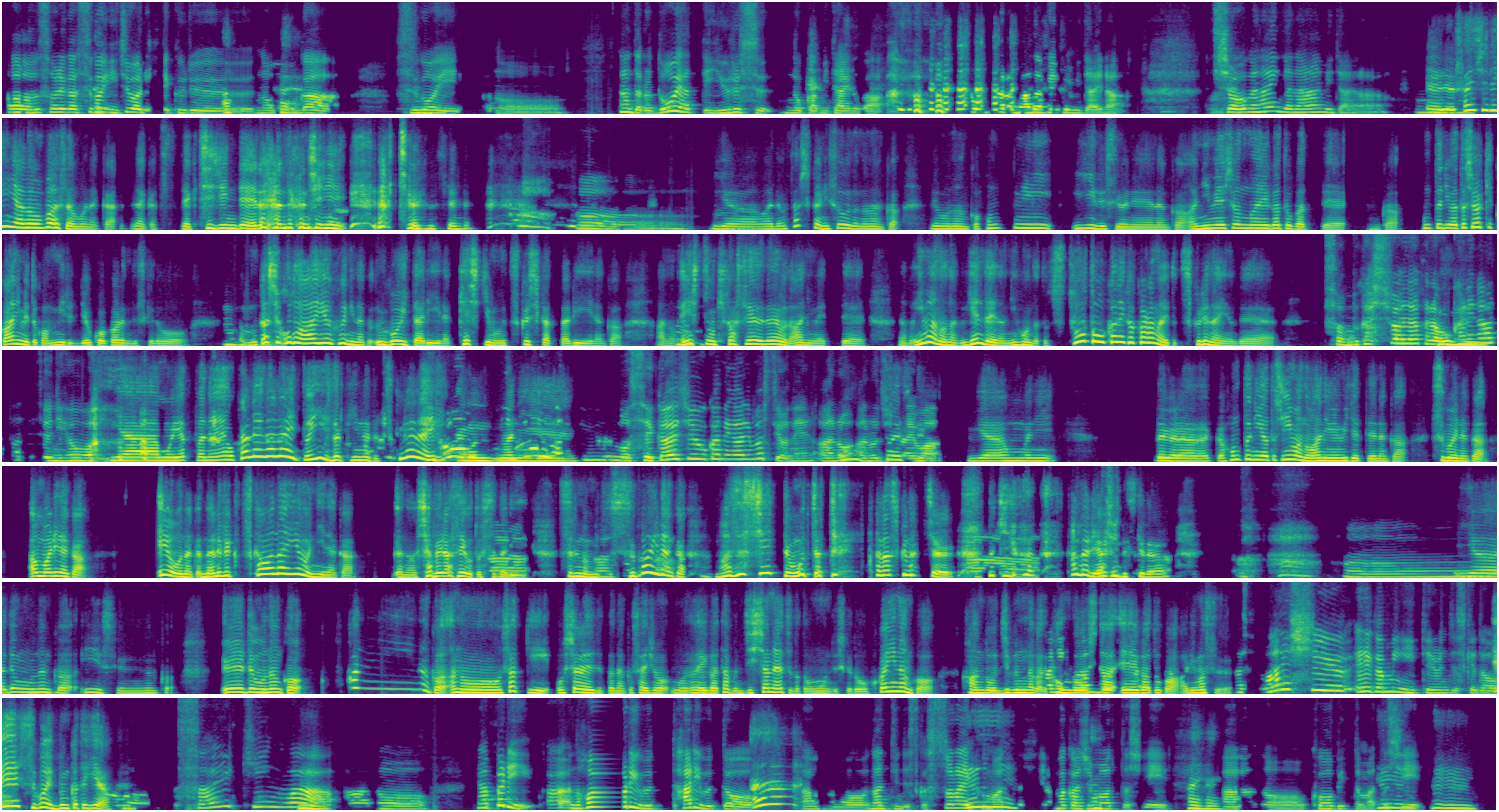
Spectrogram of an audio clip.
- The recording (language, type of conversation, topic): Japanese, unstructured, 映画の中でいちばん感動した場面は何ですか？
- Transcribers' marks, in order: distorted speech; static; laugh; laughing while speaking: "なんかあんな感じになっちゃうみたいな"; other background noise; laugh; unintelligible speech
